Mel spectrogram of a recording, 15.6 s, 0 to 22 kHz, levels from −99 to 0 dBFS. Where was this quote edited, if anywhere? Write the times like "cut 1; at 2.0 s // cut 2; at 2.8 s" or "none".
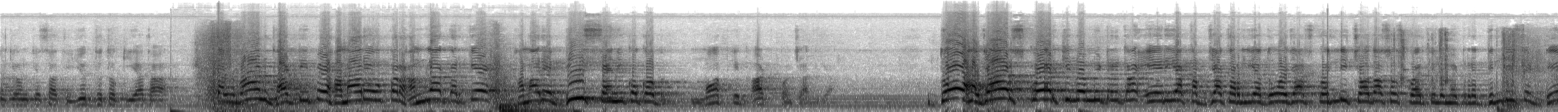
cut 1; at 2.1 s // cut 2; at 13.3 s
